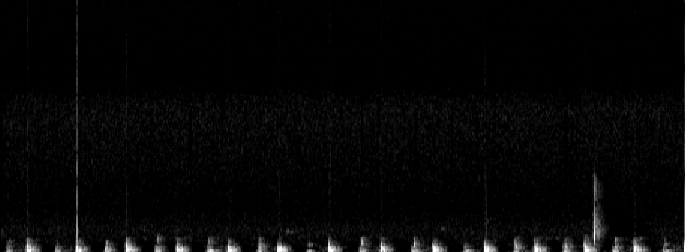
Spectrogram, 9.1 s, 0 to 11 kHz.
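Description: Strong, regular heartbeat at about 90 beats a minute, somewhat fast as the heart slows after exercise; normal recovery rhythm.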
